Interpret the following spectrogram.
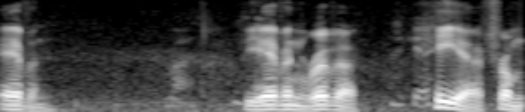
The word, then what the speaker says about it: Avon: the dean's Brothers bringing the name Avon properly I think it's pronounced Evan the Evan River here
